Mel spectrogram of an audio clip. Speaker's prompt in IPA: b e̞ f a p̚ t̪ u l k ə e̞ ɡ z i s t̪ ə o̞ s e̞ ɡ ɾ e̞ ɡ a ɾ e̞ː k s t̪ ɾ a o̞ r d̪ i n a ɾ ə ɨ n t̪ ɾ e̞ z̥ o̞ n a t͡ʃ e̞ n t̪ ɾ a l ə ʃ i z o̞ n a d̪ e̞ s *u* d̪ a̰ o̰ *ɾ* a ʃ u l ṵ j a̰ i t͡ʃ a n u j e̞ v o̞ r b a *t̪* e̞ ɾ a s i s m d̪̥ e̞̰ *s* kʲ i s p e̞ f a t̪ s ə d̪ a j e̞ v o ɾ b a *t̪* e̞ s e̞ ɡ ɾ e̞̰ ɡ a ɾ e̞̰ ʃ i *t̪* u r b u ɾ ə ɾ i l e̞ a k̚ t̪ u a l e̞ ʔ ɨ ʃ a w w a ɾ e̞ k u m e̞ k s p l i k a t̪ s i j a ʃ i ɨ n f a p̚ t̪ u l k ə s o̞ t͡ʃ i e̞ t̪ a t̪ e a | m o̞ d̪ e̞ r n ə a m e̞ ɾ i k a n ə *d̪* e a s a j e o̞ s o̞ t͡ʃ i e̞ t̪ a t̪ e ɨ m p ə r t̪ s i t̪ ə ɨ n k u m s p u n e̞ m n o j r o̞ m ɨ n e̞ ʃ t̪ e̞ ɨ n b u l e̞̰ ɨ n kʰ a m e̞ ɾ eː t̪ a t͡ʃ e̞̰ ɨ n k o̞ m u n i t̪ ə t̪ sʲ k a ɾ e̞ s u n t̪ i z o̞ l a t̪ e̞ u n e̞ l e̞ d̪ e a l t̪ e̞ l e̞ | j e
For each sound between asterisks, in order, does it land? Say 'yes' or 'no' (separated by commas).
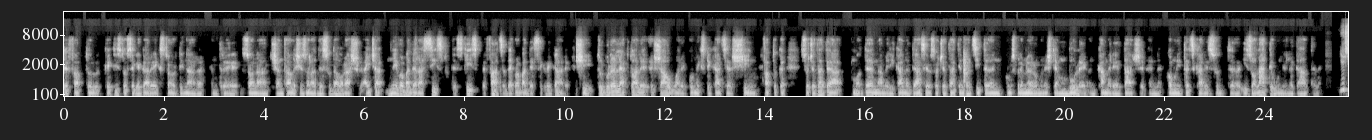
yes, yes, no, yes, no, yes, yes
